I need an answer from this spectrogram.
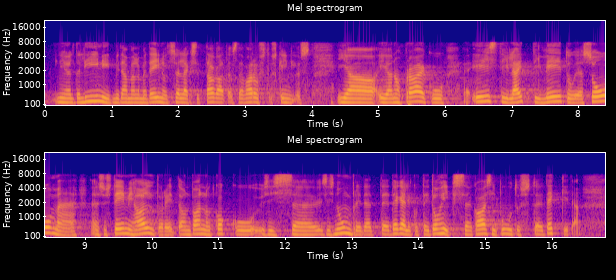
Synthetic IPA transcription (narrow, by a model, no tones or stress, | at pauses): niːø̞ld̪̥ɑliːnid̪̥mid̪̥ɑmeo̞leme̞t̪e̞jnud̪̥se̞lːekse̞t̪ːɑɡ̥ɑd̪̥ɑse̞d̪̥ɑvɑɾust̪uskind̪̥lust̪ | jɑjɑno̞hpɾɑe̞ɡ̥u | e̞ːst̪ilæt̪ʲːile̞ːd̪ujɑso̞ːme | syst̪e̞ːmiɦɑld̪oɾid̪̥o̞npɑnːud̪̥ko̞kːusissisnumbɾid̪̥e̞t̪ːt̪e̞ɡ̥e̞likult̪ːe̞jt̪o̞ɦikskɑːsipuːd̪̥ust̪t̪e̞kːid̪̥ɑ̰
